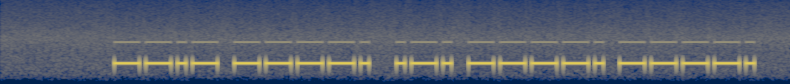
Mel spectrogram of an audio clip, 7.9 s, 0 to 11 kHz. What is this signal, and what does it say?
Morse code, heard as a keyed tone, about 16 wpm, 720 Hz. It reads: Q9R99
